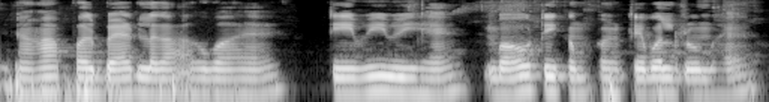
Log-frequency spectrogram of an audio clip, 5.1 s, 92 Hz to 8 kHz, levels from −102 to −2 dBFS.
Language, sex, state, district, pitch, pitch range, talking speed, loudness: Hindi, male, Bihar, Lakhisarai, 135 Hz, 130-140 Hz, 165 wpm, -18 LUFS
